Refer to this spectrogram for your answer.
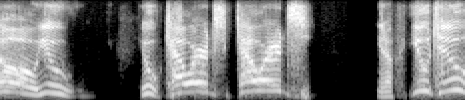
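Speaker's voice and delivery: very high, shrill, shrieking ogre yell. Narrating a fight, the storyteller voices the ogre on its turn: shouting ogre voice. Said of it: "the ogre shouts like".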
